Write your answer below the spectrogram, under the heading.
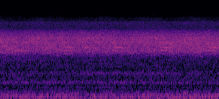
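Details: A cicada's continuous shrill drone, an even, high hissing buzz holding steady without breaks.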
